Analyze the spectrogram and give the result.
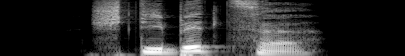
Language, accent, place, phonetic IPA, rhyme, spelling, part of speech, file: German, Germany, Berlin, [ʃtiˈbɪt͡sə], -ɪt͡sə, stibitze, verb, De-stibitze.ogg
- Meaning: inflection of stibitzen: 1. first-person singular present 2. first/third-person singular subjunctive I 3. singular imperative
